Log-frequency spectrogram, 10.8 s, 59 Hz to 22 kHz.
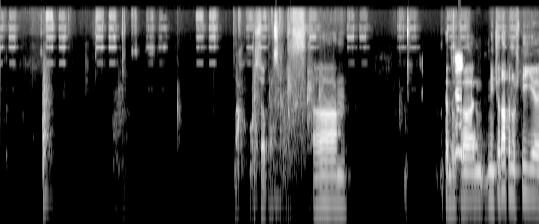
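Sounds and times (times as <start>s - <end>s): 
alarm ringing with rapid high-pitched electronic beeps: 0.0s - 5.5s, 6.9s - 8.5s
speech: 4.7s - 7.0s, 8.9s - 10.7s.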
